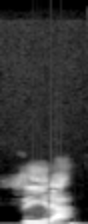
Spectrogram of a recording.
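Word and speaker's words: צרעה: O sea que el avispa o tábano en hebreo se pronuncia como Sirá.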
